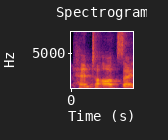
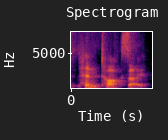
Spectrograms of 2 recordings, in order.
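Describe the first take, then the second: First: An extra 'a' vowel comes before 'oxide'. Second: No vowel comes between 'pent' and 'oxide'. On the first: The speaker calls it wrong. "instead of pentoxide" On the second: The speaker calls it right. "it's pentoxide"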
